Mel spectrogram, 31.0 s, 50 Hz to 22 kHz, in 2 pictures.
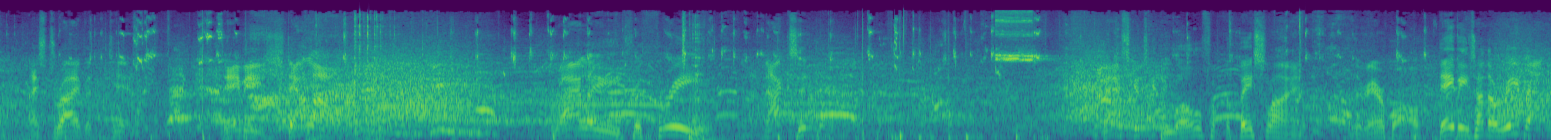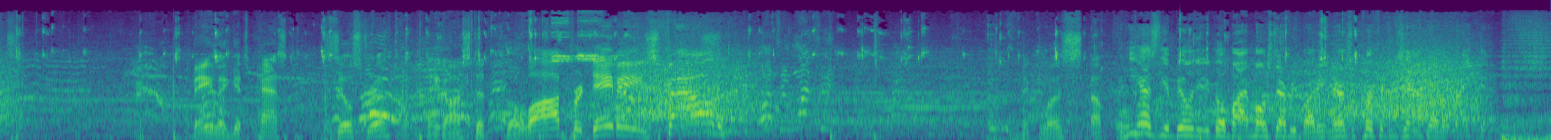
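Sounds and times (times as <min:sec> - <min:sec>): arena crowd noise: 0:00.0 - 0:30.6
sneaker squeak: 0:00.9 - 0:02.4, 0:04.7 - 0:05.8, 0:06.8 - 0:10.6, 0:12.8 - 0:14.4, 0:15.6 - 0:21.9, 0:23.0 - 0:26.6.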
